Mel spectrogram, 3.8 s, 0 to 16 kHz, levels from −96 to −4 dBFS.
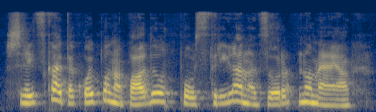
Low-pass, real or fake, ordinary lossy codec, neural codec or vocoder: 10.8 kHz; fake; none; codec, 24 kHz, 3 kbps, HILCodec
